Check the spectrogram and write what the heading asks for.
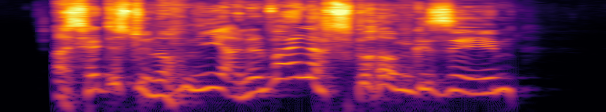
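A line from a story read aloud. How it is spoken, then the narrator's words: Giggling child. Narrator (German): kicherte die Kleine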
